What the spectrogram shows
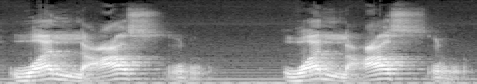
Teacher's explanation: The ra is going to be considered heavy. · there's the faintest of the ra sound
